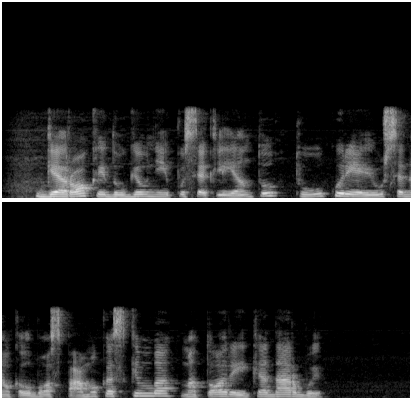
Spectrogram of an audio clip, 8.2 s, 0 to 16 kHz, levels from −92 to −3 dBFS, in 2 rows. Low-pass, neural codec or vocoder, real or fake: 7.2 kHz; none; real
